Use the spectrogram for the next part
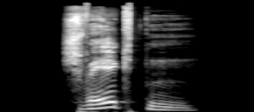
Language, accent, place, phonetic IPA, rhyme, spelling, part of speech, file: German, Germany, Berlin, [ˈʃvɛlktn̩], -ɛlktn̩, schwelgten, verb, De-schwelgten.ogg
- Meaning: inflection of schwelgen: 1. first/third-person plural preterite 2. first/third-person plural subjunctive II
